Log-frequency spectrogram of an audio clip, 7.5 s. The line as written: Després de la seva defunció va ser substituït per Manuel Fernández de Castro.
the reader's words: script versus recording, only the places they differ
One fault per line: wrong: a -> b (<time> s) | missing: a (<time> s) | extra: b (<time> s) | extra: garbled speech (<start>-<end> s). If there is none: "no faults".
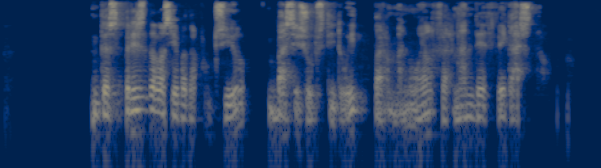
no faults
